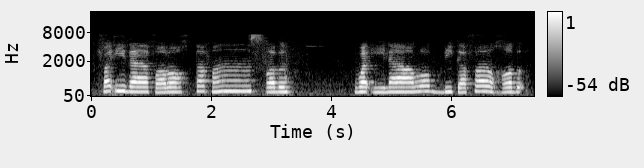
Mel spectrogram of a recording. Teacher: غب میں غین کو ادنی حلق سے پر ادا کرتے ہوئے با کے اوپر قلقلہ کرنا ہے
